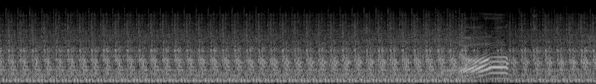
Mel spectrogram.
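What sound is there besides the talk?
tractor engine running as it drives slowly forward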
